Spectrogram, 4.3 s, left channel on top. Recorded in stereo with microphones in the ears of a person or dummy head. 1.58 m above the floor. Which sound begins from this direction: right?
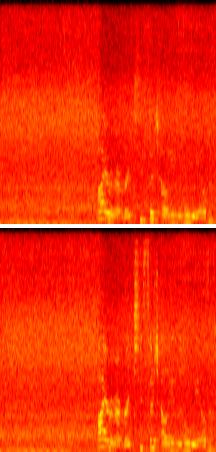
A woman speaking, at 2.0 s.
